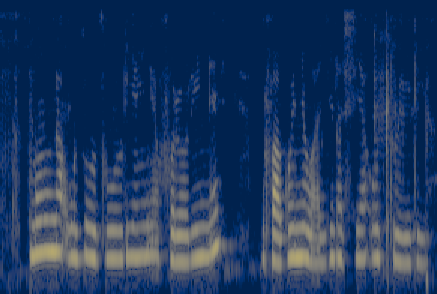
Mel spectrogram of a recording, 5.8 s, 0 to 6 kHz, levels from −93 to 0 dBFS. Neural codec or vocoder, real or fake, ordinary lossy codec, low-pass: codec, 16 kHz, 8 kbps, FunCodec, trained on Chinese and English, 25 frames a second; fake; none; 5.4 kHz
